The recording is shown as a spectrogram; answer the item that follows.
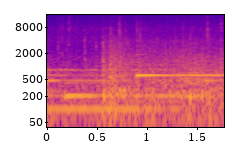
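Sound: rain on a window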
